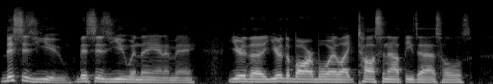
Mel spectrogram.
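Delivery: ordinary talk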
